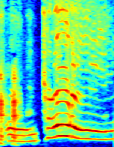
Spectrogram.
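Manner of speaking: squeaky, very high-pitched voice. Showing off the only voice they can do, in Mickey Mouse voice. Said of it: "I'm actually genuinely impressed".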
